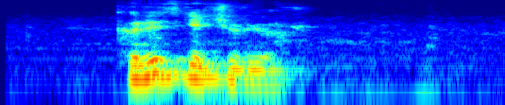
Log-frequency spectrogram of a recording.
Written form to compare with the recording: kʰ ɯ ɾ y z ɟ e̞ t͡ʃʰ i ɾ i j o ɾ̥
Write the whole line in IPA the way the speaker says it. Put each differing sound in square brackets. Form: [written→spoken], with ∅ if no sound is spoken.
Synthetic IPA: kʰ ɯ ɾ [y→i] z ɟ e̞ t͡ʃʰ i ɾ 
